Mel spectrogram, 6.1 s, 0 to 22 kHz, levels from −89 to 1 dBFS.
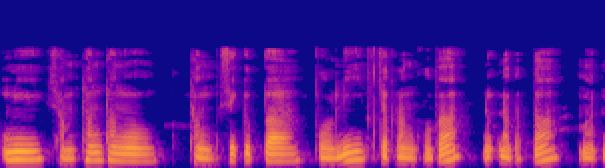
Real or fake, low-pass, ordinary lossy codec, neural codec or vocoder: real; none; none; none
